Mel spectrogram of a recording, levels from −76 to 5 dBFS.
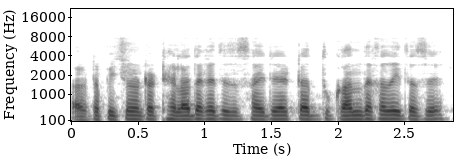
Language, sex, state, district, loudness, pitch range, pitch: Bengali, male, Tripura, Unakoti, -18 LUFS, 130-135 Hz, 130 Hz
